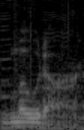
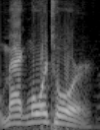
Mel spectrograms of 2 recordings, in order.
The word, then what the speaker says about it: Magmortar: And Magmortar. Oh, Magmortar. I pronounce it that.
